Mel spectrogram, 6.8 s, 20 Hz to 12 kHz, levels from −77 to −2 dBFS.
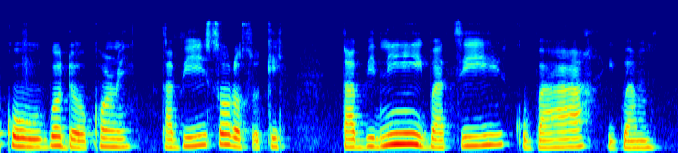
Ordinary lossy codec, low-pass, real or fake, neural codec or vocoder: none; 7.2 kHz; real; none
